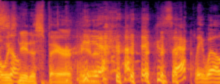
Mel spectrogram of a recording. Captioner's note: laughs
